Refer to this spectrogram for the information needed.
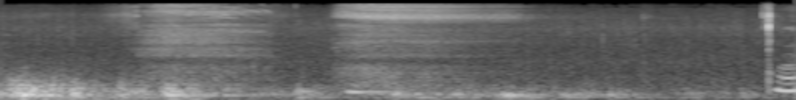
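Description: thunder

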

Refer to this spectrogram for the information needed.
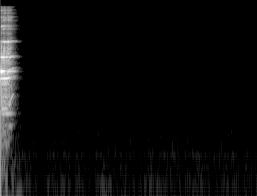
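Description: drinking glasses clinking

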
